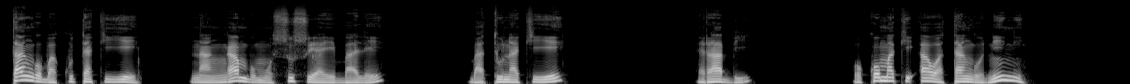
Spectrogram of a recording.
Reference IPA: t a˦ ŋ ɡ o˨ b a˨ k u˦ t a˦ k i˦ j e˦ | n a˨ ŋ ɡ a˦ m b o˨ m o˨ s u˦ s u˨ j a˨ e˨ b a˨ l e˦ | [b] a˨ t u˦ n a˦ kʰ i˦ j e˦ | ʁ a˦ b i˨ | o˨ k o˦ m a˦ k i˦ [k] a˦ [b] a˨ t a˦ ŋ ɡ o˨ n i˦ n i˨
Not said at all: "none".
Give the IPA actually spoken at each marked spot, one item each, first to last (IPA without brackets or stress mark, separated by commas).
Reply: b, ʔ, w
